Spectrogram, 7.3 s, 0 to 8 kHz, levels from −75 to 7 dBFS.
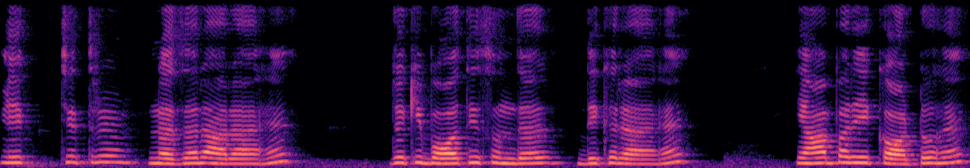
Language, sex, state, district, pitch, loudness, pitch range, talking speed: Hindi, female, Uttar Pradesh, Muzaffarnagar, 255 Hz, -16 LUFS, 240-275 Hz, 140 wpm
